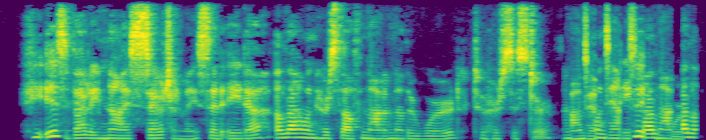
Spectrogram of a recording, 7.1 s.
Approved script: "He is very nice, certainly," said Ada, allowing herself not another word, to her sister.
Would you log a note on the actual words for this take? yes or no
yes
